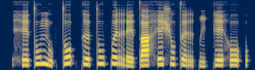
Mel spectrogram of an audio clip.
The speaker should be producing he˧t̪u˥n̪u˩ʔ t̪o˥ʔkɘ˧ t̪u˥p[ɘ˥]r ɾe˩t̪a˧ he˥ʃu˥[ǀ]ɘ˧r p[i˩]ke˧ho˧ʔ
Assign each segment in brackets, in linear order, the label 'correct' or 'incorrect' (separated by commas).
correct, incorrect, correct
